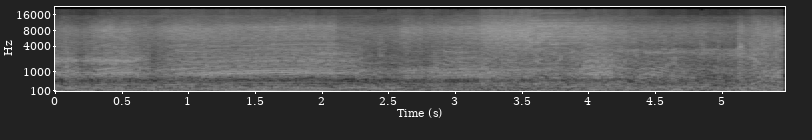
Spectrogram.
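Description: Super trucks racing in the video game Wreckfest: a loud, continuous engine drone with rhythmic revving and shifting pulses, close and steady, under a voice talking.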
